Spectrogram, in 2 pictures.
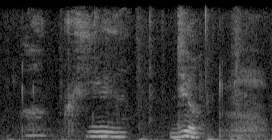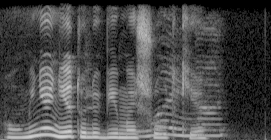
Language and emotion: Russian, sad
